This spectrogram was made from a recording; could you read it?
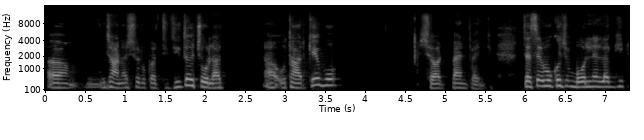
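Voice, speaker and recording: A woman retelling a devotional experience in a lively storytelling way, mixing in English phrases. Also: on the low side, a little slow, no room sound. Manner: lively anecdotal retelling, acting out quoted voices; switches between Hindi and English mid-sentence. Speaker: devotee sharing a personal experience. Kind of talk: satsang storytelling.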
